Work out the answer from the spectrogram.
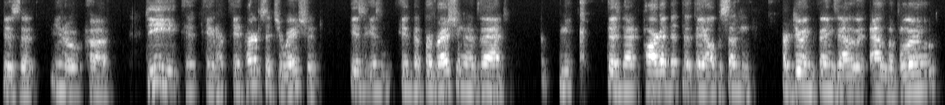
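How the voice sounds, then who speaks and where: A man in a casual group discussion, speaking haltingly as he searches for his words. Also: a little high, steady tone, a little mellow. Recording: group in room, distant mic.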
